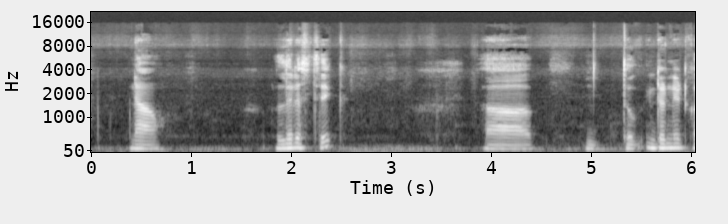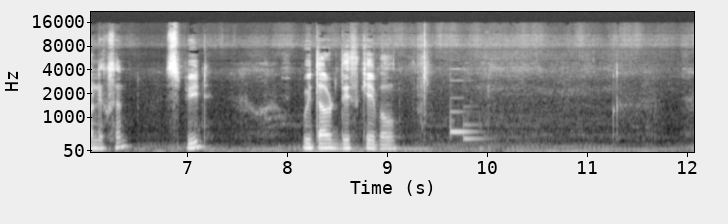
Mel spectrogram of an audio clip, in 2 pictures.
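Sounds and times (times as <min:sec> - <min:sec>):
two-tone falling chime: 0:09.6 - 0:10.0.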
